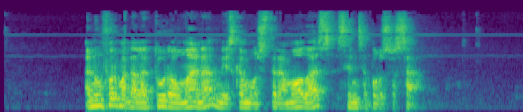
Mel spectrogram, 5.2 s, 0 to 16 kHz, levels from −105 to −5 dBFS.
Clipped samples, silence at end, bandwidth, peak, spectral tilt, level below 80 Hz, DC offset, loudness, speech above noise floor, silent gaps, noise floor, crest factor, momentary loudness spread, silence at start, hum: under 0.1%; 1.05 s; 11.5 kHz; -2 dBFS; -4.5 dB/octave; -58 dBFS; under 0.1%; -17 LUFS; 53 dB; none; -69 dBFS; 16 dB; 9 LU; 0.85 s; none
